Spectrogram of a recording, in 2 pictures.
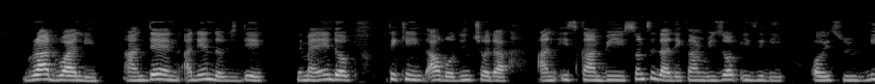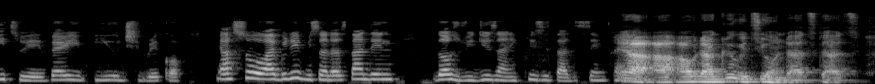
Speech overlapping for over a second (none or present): none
